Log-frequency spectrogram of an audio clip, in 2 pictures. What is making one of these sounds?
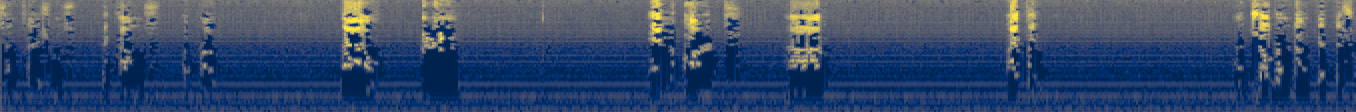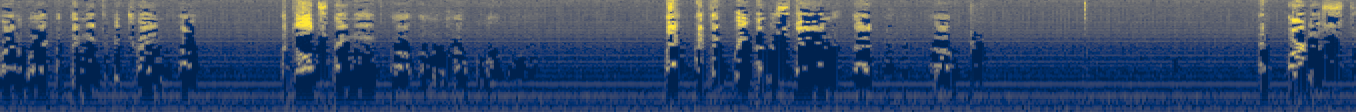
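An older man speaks calmly and earnestly, with pauses between phrases.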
